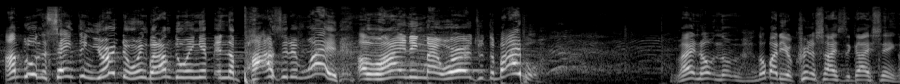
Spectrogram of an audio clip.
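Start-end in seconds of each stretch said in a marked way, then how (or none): 0.1-5.4 high, loud pulpit shout; impassioned, raised-voice rebuttal; forceful preaching. Real, not acted. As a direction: drive the point home, building in volume. Preacher defends himself to congregation.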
